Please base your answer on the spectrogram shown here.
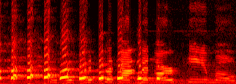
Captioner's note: laughs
